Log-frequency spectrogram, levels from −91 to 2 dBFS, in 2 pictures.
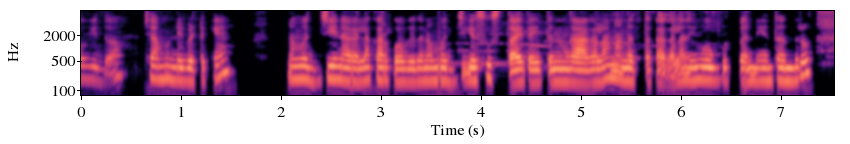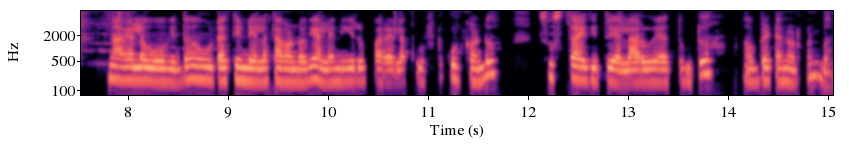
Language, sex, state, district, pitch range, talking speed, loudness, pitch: Kannada, female, Karnataka, Mysore, 170-195 Hz, 165 wpm, -22 LUFS, 175 Hz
